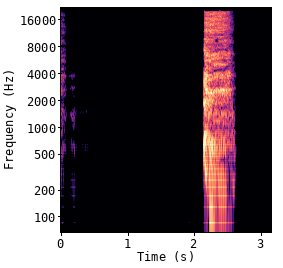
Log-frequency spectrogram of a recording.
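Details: Cough from a woman with a hoarse, broken voice who says she has caught a cold.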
